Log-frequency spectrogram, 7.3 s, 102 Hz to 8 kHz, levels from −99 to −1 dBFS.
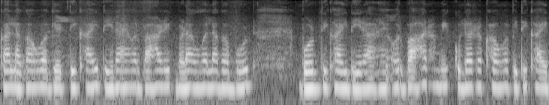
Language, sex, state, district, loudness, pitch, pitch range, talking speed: Hindi, female, Chhattisgarh, Balrampur, -20 LUFS, 210 Hz, 205-215 Hz, 245 wpm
